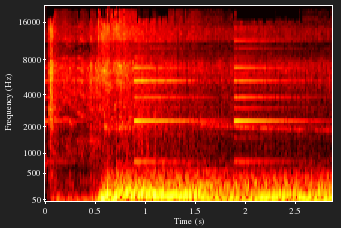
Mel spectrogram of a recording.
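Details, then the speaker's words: 2003 GMC Sierra pickup that came in with a no-start and no-crank despite a good battery and starter, traced to a blown 40 amp fuse. Brief crank, then the engine catches at once and settles into a steady, smooth idle with no misses. "Oh, yeah. Still running."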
